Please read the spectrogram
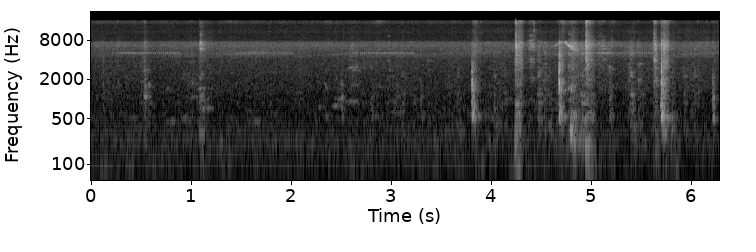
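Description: Faint handling, then a series of sharp clicks and knocks from about two-thirds in: hands working on the motor housing of an electric saw during a repair of its carbon brushes.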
